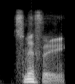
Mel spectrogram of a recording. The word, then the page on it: sniffy: British English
